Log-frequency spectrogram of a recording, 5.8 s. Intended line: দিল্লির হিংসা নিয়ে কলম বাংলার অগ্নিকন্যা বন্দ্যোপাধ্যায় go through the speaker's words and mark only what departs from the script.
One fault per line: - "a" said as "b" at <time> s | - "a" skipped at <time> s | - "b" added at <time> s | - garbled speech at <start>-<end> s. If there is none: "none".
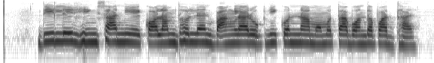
- "ধরলেন" added at 2.4 s
- "মমতা" added at 4.2 s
